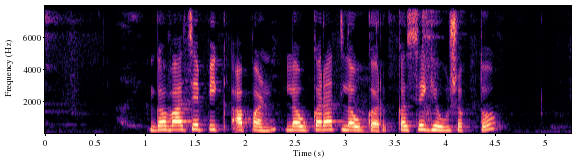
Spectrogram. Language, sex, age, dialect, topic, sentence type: Marathi, female, 31-35, Standard Marathi, agriculture, question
